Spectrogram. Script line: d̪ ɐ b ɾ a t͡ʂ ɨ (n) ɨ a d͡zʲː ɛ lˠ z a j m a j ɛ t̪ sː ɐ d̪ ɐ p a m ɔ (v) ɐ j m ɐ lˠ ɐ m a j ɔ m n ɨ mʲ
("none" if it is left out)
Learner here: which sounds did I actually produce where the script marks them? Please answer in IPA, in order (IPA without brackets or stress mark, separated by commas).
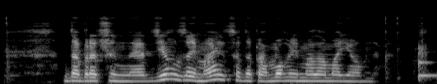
nː, ɣ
